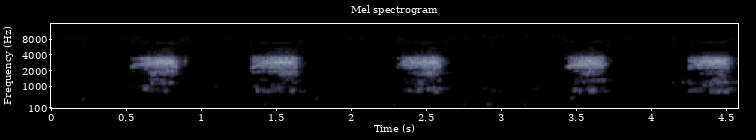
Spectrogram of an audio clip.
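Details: Owl at a nest where a bird was delivered as prey and eaten inside, at night around 9:54 PM on October 9, 2011; short raspy hissing calls repeated about once a second, each with a strong band and fainter lower harmonics.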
